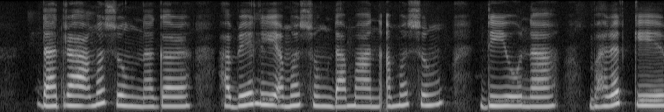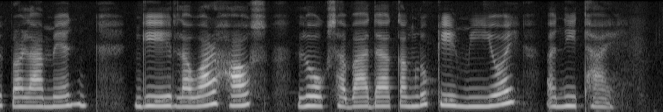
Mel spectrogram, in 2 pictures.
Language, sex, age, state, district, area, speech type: Manipuri, female, 30-45, Manipur, Kangpokpi, urban, read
